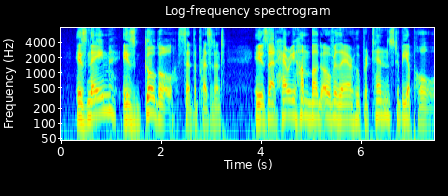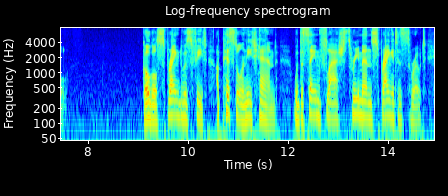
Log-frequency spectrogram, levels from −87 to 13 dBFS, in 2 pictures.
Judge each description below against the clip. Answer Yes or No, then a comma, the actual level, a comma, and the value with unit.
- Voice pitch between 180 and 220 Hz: No, low, 130 Hz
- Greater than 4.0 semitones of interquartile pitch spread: No, average, 3.3 semitones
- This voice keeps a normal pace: Yes, average, 160 wpm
